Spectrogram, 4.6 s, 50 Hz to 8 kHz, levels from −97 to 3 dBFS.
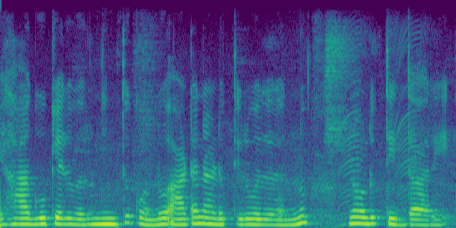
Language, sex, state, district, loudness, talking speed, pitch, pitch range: Kannada, female, Karnataka, Bangalore, -15 LUFS, 65 wpm, 200 Hz, 185-215 Hz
